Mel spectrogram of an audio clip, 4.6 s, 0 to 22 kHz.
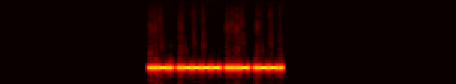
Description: Morse code, heard as a keyed tone, about 50 wpm, 700 Hz. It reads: F1VP
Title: DXCC-100 Call Signs - 4 Characters - 50wpm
